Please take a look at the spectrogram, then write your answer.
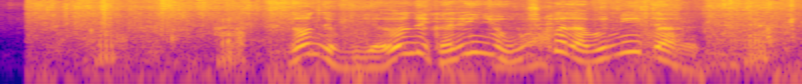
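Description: A dwarf truffle pig in Spain grunts and squeals while rooting in the soil, a quick run of wavering, rising-and-falling calls, after a few softer snuffling grunts at the start.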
